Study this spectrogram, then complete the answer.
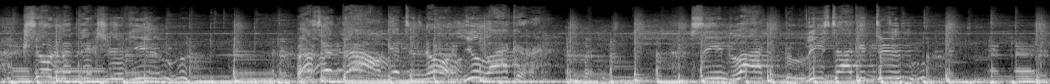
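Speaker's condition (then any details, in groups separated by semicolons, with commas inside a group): No condition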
